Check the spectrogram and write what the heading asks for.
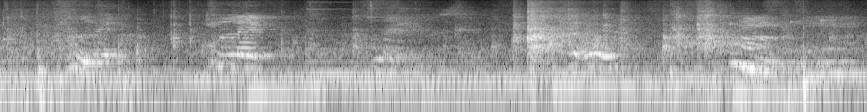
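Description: A small child's voice making short calls and sounds while he climbs on an inflatable vinyl play tent, with the vinyl rubbing and rustling against him; a louder rustling burst comes about two and a half seconds in.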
